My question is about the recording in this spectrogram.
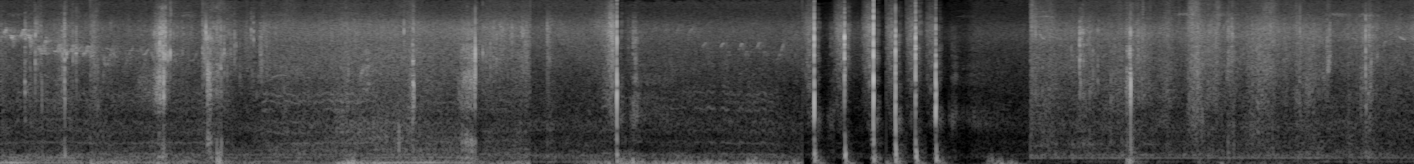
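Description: Arrows striking a target boss with sharp knocks, including a quick run of hits about eight seconds in, while a flying insect buzzes close to the microphone.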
